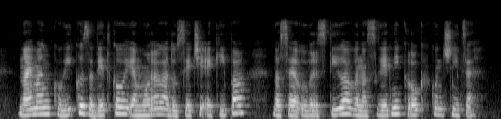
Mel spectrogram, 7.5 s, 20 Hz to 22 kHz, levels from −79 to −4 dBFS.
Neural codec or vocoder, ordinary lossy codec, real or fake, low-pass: none; none; real; 10.8 kHz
